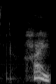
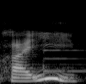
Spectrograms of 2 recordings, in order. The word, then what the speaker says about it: はい: Хай, Танака. 田中です。 Хай, Танака дэс. はい。はい。 Вось, яшчэ вось чуеце, просто пишется ха-і, но мы не кажем ха-і, мы кажем хай.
